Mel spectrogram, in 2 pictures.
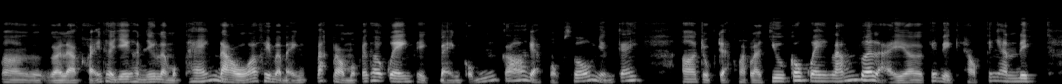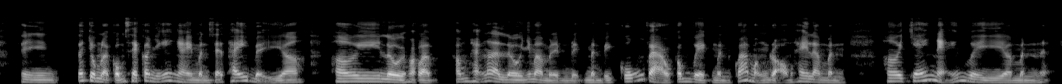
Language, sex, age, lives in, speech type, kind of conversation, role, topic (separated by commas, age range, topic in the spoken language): Vietnamese, male, 20-24, Vietnam, conversation, podcast, host, Thói quen nào giúp bạn tiến bộ mỗi ngày?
